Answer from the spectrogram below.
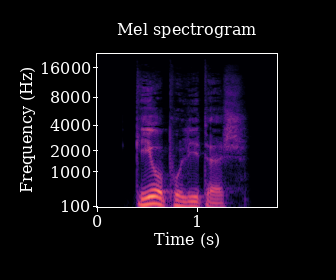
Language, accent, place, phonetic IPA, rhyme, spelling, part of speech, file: German, Germany, Berlin, [ɡeopoˈliːtɪʃ], -iːtɪʃ, geopolitisch, adjective, De-geopolitisch.ogg
- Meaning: geopolitical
